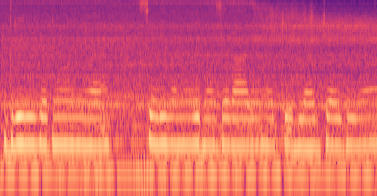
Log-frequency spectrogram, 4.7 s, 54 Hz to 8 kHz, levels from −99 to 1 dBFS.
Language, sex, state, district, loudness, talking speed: Hindi, male, Chhattisgarh, Raipur, -17 LUFS, 205 wpm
